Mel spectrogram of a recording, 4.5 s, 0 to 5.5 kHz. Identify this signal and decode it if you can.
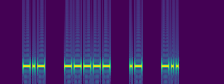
Morse code, heard as a keyed tone, about 25 wpm, spaced as for 15 wpm, 590 Hz. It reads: K0AD
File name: qso213 15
